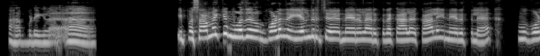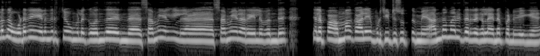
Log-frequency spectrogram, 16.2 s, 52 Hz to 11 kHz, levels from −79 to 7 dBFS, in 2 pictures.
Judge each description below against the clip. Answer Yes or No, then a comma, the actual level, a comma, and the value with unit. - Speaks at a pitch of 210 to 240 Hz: No, very high, 250 Hz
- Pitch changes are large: No, average, 3.7 semitones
